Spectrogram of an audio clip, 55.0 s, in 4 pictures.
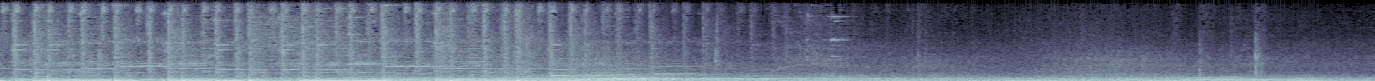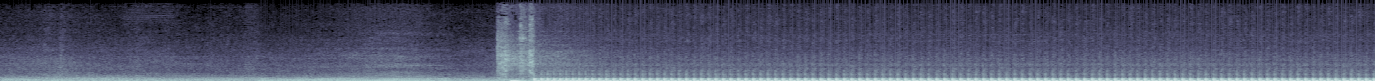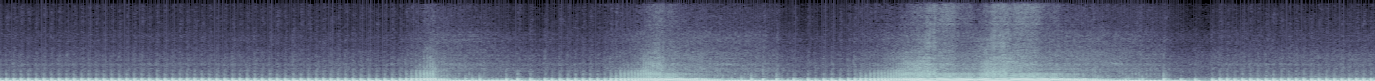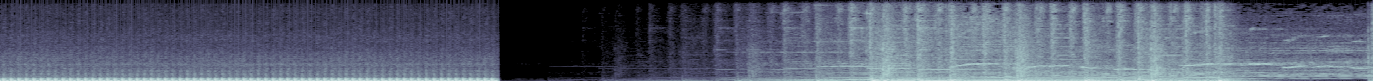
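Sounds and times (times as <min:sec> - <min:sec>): motorcycle engine revving: 0:01.9 - 0:46.3
motorcycle engine idling: 0:18.8 - 0:34.0, 0:34.6 - 0:36.3, 0:38.6 - 0:46.3.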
